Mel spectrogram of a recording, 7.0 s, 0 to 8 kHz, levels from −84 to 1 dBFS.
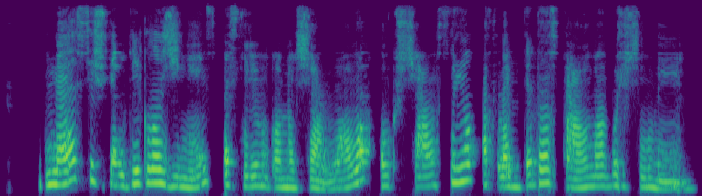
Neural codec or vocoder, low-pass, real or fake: codec, 44.1 kHz, 1.7 kbps, Pupu-Codec; 7.2 kHz; fake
